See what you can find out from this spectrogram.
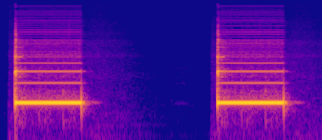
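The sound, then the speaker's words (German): Two steady, buzzy ringback tones from an outgoing phone call to a person in Himmelstadt, each about a second long with a pause between, sounding clear, like a line ringing on the other end. No one speaks. “wie früher Kurt Felix, mit einem Anruf bei einer Person, die Ähnliches macht.”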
